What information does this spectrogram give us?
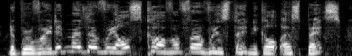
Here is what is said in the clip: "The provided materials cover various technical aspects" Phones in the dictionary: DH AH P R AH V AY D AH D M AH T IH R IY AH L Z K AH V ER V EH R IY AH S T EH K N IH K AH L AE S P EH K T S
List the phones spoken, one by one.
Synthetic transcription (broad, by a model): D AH P R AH V AY D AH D M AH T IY R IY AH L S K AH V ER F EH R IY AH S T EH K N IH K AH L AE S P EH K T S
